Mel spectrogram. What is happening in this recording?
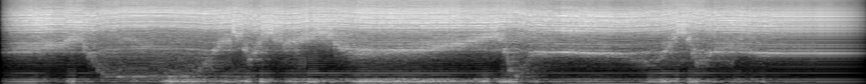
Sound effects > Electronic / Design
Structural Droidscape
Abstract, Alien, Analog, Automata, Buzz, Creature, Creatures, Digital, Droid, Drone, Experimental, FX, Glitch, Mechanical, Neurosis, Noise, Otherworldly, Robotic, Spacey, Synthesis, Trippin, Trippy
